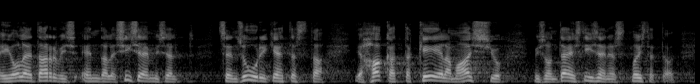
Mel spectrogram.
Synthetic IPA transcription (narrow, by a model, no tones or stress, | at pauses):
e̞jo̞le̞t̪ɑrvise̞nd̪̥ɑle̞sise̞mise̞lt̪ | se̞nsuːɾike̞ht̪e̞st̪ɑd̪̥ɑjɑhɑkːˑɑt̪ːˑɑke̞ːlɑmɑɑsʲjumiso̞nt̪æjest̪iis̬e̞nese̥t̪mɤjst̪et̪ːˑɑvɑ̰d̪̥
